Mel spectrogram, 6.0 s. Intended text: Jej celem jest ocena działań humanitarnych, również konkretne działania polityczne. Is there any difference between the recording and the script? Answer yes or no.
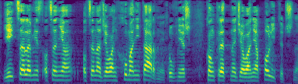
no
